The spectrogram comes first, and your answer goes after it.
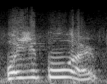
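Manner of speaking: ordinary talk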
